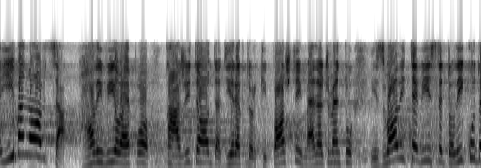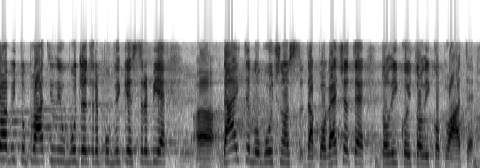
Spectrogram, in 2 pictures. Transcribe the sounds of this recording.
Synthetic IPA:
imano̞ːʋt̪sa̰ | aliʋiːlepo̞ | kaːʒit̪eo̞nd̪ad̪iɾekt̪o̞ɾkipo̞ʃt̪emenad͡ʒment̪u | izʋo̞lit̪eʋiːst̪e̞t̪o̞likud̪o̞bit̪uplˠaːt̪iliubud͡ʒet̪ɾe̞publikesr̩bije̞ | d̪aːjt̪e̞mo̞ɡuːt͡ɕnost̪d̪apo̞ʋet͡ɕat̪e | t̪o̞liko̞it̪oliko̞plˠaːt̪e

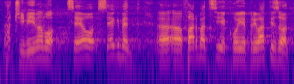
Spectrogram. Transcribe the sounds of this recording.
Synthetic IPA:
zna̰t͡ʃimiːimamo̞t̪seoseɡme̞nt̪ | faɾmat̪sije̞ko̞jijepɾiʋat̪izoʋan

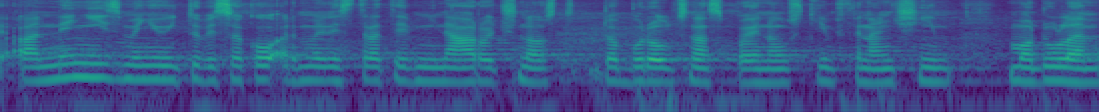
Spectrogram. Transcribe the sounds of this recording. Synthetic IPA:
ʔa̰lɛnɪɲiːzmɪɲujiːt̪uvɪso̞kowʔa̰dmɪnɪst̪ɾat̪ɪvɲiːnaːɾo̞t͡ʃno̞st̪do̞budo̞wt͡snaspo̞jɛno̞wsciːmfɪnant͡ʃɲiːmː | o̞dulɛm

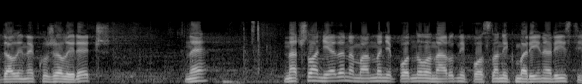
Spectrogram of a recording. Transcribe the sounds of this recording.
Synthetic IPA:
d̪alinekoʒeliɾet͡ʃ | ne | nat͡ʃlˠaːnjed̪anamand̪manjepo̞d̪nelanaːɾo̞d̪nipo̞slˠanikmaɾiːnaɾist̪i

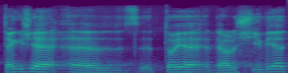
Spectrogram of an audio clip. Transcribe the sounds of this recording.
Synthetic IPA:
t̪aɡʒɛ | t̪ojɛdalʃiːvjɛ

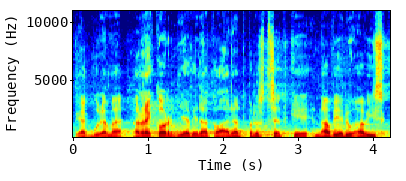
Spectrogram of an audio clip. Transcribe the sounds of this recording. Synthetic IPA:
jaɡ̚budɛmɛrɛko̞ɾdɲɛvɪnaklaːdat̪pɾo̞st̪r̝̥ɛt̪kɪnavjɛduaviːsk

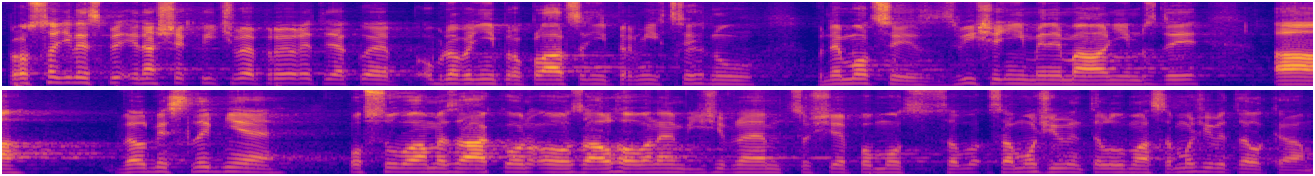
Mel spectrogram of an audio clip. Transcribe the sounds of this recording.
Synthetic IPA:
pɾo̞saɟɪlɪsmɛʔɪnaʃɛkliːt͡ʃo̞vɛːpɾɪo̞ɾɪt̪ɪjako̞jɛʔo̞bno̞vɛɲiːpɾo̞plaːt͡sɛɲiːpr̩vɲiːxt̪r̥ɛɣdnuː | vnɛmo̞t͡sɪzviːʃɛɲiːmɪnɪmaːlɲiːmzdɪ | ʔavɛlmɪslɪbɲɛ | po̞sowvaːmɛzaːko̞no̞zalɦo̞vanɛːmviːʒɪvnɛːmt͡so̞ʃjɛpo̞mot͡sssamoʒɪvɪt̪ɛluːmasamo̞ʒɪvɪt̪ɛlkaːm

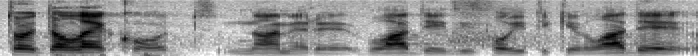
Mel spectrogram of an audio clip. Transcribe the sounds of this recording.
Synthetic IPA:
t̪ojed̪alekʰood̪naːmʲeɾeʋlˠaːd̪eilipolit̪ikeʋlˠaːd̪e

